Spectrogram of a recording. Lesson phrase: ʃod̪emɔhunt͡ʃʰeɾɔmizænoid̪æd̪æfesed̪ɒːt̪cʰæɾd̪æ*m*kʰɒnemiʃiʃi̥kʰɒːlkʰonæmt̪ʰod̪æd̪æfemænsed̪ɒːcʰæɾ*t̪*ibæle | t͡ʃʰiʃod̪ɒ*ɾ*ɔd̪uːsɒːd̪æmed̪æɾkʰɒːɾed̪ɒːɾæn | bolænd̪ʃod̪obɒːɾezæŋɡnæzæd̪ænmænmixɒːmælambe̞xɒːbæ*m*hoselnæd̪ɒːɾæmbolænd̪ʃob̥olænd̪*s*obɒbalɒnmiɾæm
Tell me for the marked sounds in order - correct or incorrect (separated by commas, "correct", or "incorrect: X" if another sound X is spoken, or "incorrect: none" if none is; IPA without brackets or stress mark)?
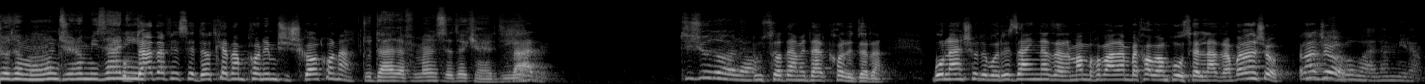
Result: correct, incorrect: d̪, incorrect: l, correct, incorrect: ʃ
